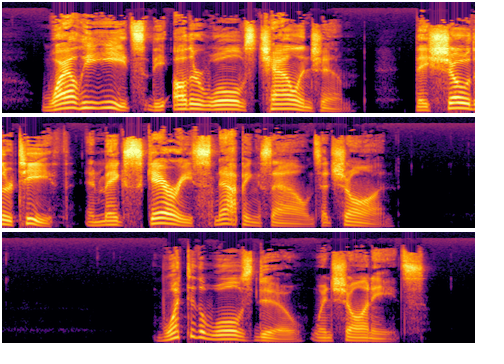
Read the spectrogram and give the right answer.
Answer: When Sean eats, the wolves challenge him.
